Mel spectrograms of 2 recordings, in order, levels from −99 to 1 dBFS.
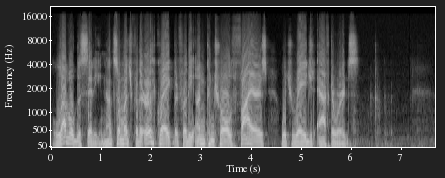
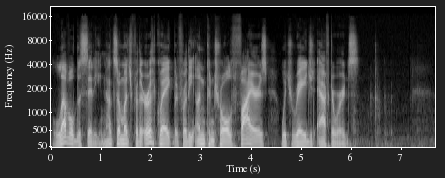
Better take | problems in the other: second | distortion; heavy; 14% of the sound clipped

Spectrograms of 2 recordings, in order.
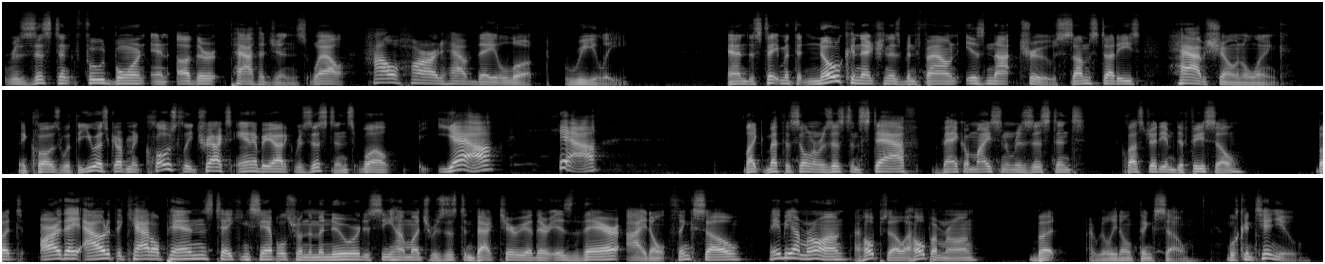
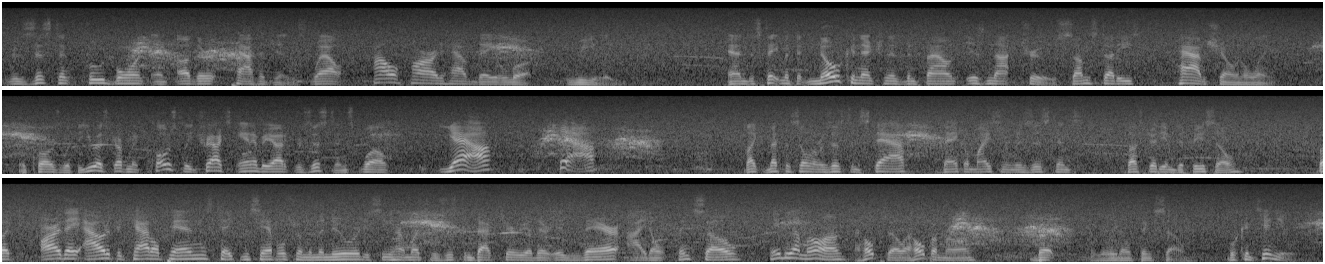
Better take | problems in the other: first | hiss; loud; throughout; 1 dB below the speech

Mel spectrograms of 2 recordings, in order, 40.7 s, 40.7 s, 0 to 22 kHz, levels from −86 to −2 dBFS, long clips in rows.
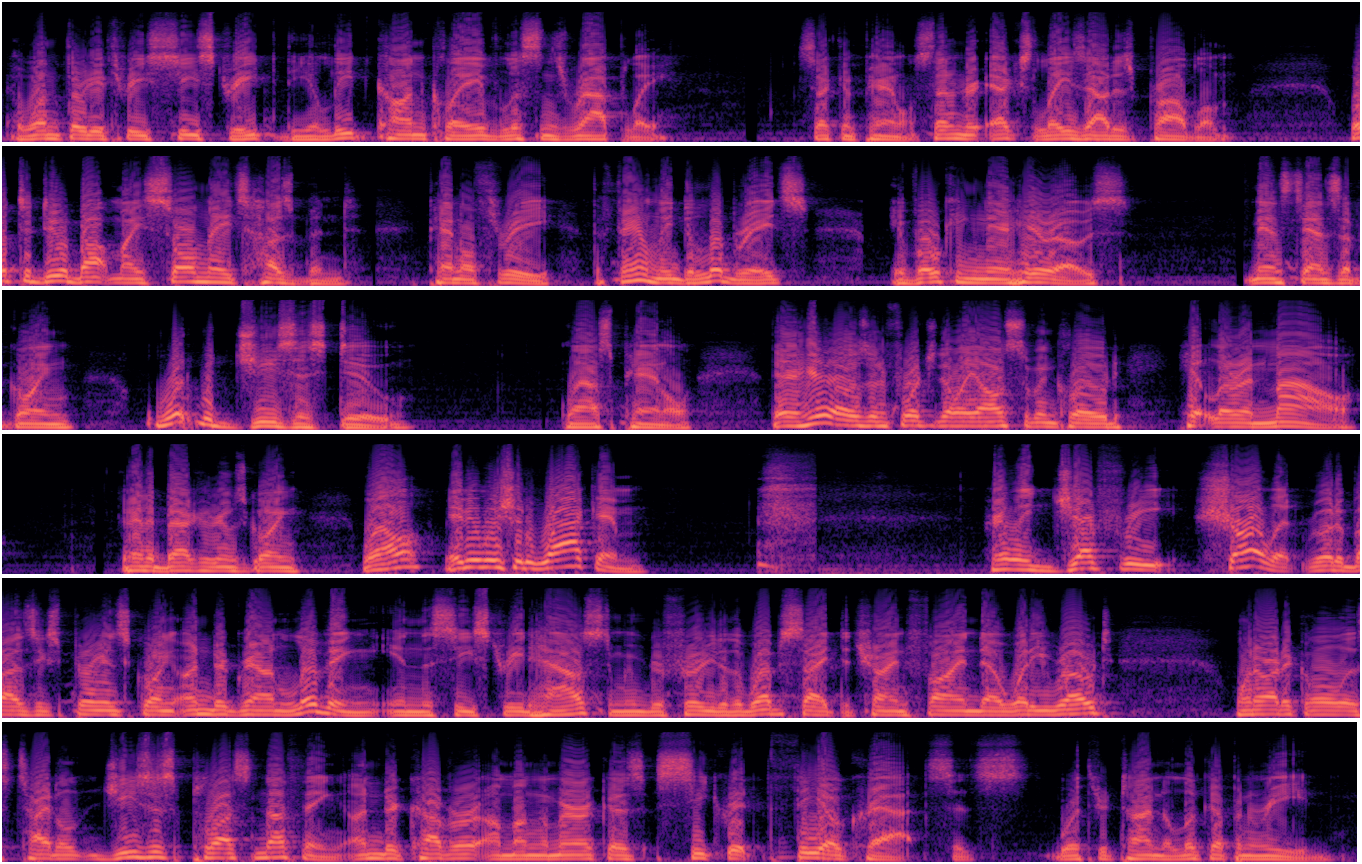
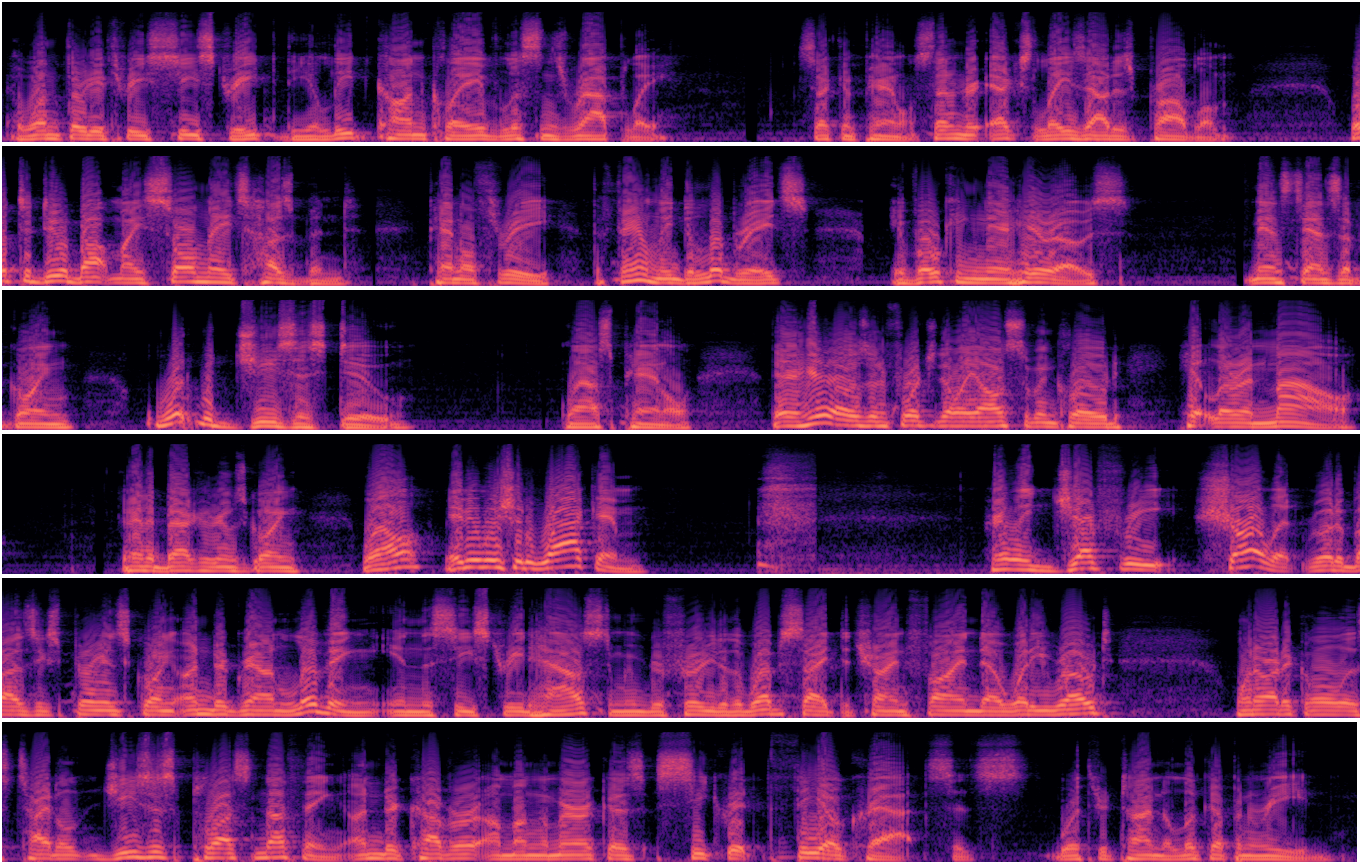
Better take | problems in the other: neither | distortion; heavy; 6 dB below the speech; the same in both

